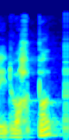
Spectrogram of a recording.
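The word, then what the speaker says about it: Edward Poppe: souffrant très souffrant c'est DV pop je prononce à la flamande Edward pop un prêtre et qui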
